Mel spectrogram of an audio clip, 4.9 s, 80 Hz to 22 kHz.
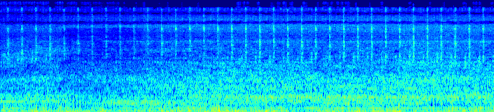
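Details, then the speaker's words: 1997 Volvo 850 at idle: steady, quick, regular light ticking over an even idle; top-end hydraulic lifter tapping, intermittent, stops once driven hard, oil pressure light goes out at start; owner suspects oil starvation from worn oil pickup tube O-rings, unconfirmed. "because as you can hear I think that that top end is a little oil star"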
